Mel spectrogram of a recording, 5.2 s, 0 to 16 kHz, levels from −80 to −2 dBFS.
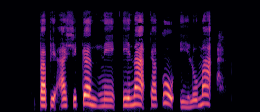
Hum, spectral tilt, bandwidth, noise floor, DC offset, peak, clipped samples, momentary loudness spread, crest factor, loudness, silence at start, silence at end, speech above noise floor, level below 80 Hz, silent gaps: none; -3 dB/octave; 11.5 kHz; -88 dBFS; under 0.1%; -4 dBFS; under 0.1%; 12 LU; 22 dB; -24 LUFS; 0.8 s; 0.8 s; 64 dB; -84 dBFS; 3.19-3.23 s, 3.53-3.58 s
